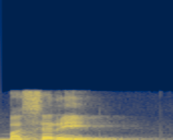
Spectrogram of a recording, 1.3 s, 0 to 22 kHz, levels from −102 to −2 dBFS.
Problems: echo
